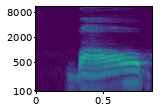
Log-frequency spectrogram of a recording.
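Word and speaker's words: Baal: My final is Ball. That's just how they pronounced it on. The movie The Rite, the demon that was possessing Anthony Hopkins in The Rite. – Yeah. – Ball.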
